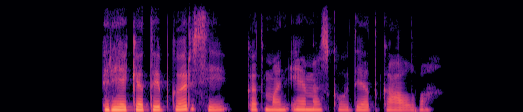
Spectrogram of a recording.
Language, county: Lithuanian, Vilnius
